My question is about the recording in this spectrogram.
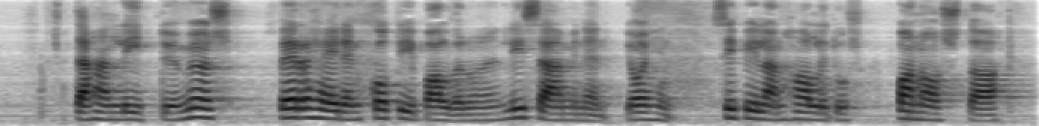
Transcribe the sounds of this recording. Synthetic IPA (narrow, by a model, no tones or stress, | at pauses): t̪æɦænliːt̪ːyːmyøs | pe̞rɦe̞jdeŋko̞t̪ipɑlʋe̞lujenlisæːminenjo̞jɦinsipilænɦɑlːit̪us | pɑnost̪ɑː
